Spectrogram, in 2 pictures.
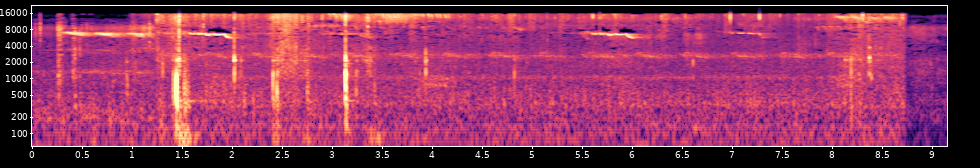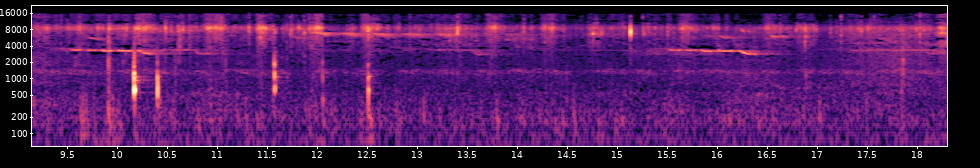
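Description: Faint outdoor ambience with a bird giving short, high, slightly falling chirps again and again, and a few light clicks and taps of hands handling food and sticks in the first half. The background hiss drops quieter about halfway through.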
